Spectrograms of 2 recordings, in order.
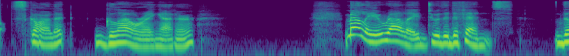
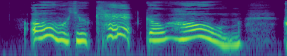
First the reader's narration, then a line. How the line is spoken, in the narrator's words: cried Pittipat, bursting into tears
